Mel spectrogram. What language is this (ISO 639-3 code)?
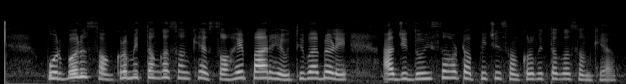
ori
